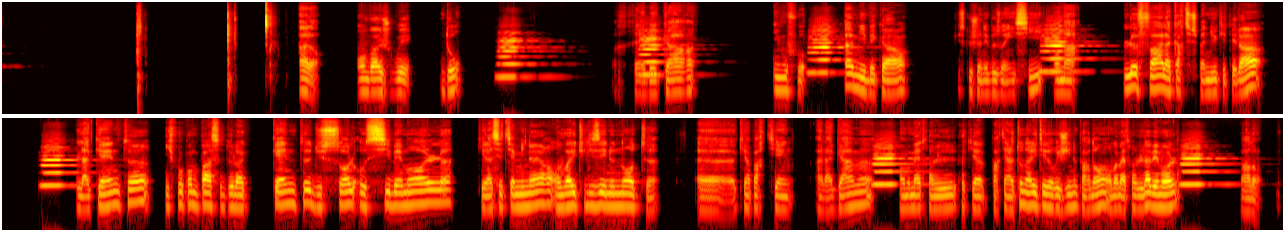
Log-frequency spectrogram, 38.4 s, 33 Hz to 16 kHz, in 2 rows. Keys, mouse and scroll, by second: 2.0 n, 3.4 5.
